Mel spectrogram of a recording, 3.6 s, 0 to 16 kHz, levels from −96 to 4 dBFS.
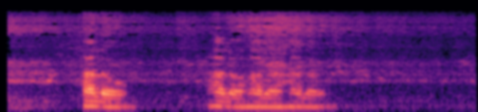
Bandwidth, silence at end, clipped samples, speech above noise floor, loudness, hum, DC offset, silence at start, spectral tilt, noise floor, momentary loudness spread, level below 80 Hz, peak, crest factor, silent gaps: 11.5 kHz; 0.7 s; under 0.1%; 28 dB; -26 LUFS; none; under 0.1%; 0.05 s; -4.5 dB/octave; -52 dBFS; 25 LU; -60 dBFS; -6 dBFS; 22 dB; none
